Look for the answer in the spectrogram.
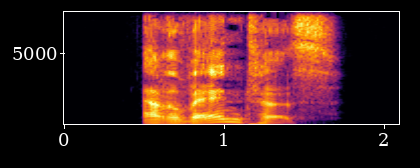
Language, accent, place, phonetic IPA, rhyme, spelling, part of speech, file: German, Germany, Berlin, [ɛɐ̯ˈvɛːntəs], -ɛːntəs, erwähntes, adjective, De-erwähntes.ogg
- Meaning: strong/mixed nominative/accusative neuter singular of erwähnt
